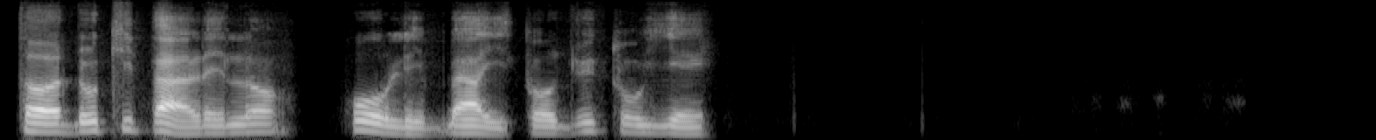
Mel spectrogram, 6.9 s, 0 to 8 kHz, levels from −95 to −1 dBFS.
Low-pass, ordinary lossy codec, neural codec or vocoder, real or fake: none; none; codec, 16 kHz, 0.8 kbps, ZipCodec; fake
